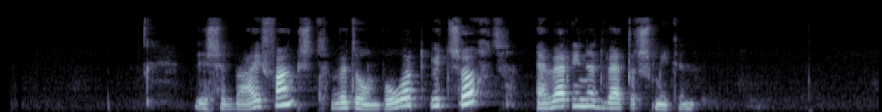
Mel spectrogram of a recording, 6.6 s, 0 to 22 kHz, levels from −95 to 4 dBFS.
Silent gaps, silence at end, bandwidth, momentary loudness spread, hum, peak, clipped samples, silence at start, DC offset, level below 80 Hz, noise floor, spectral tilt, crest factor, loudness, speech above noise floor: none; 1.4 s; 11.5 kHz; 13 LU; none; -4 dBFS; under 0.1%; 1.45 s; under 0.1%; -82 dBFS; -75 dBFS; -5.5 dB/octave; 22 dB; -24 LUFS; 52 dB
